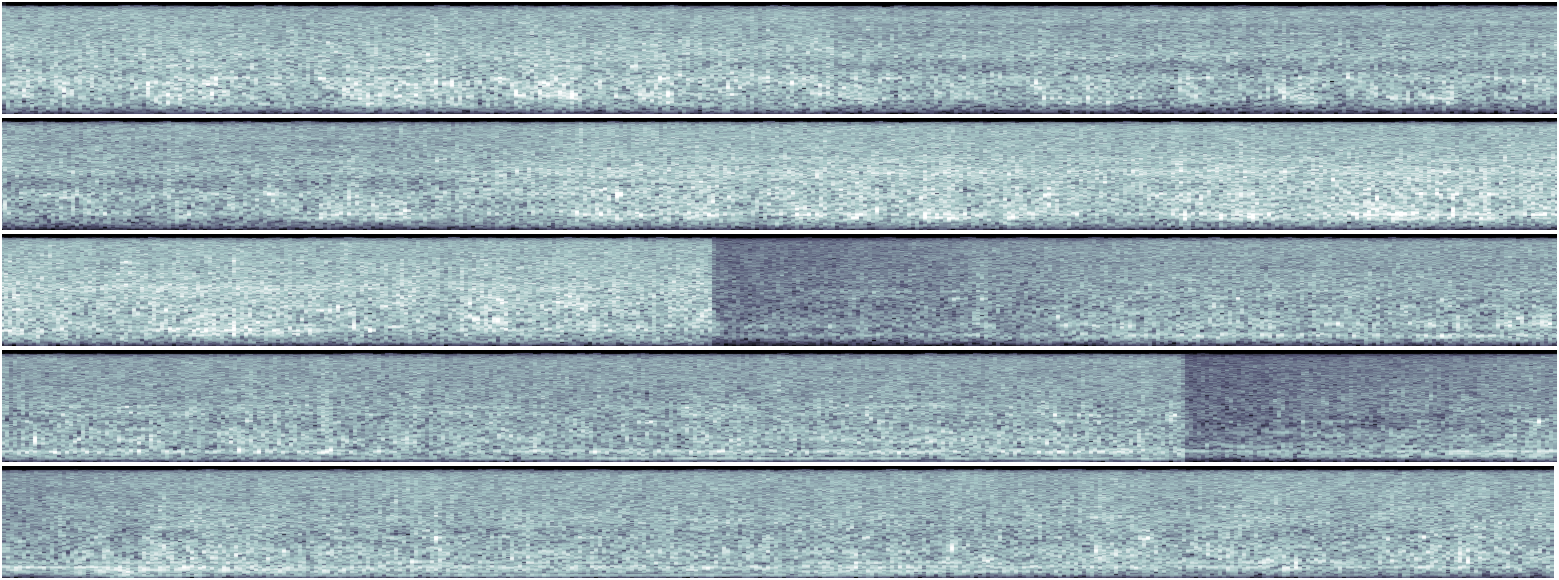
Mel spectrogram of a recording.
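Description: Steady rushing of a forest stream, a constant hiss of running water. It drops abruptly and changes character twice, about halfway through and again about three quarters of the way through.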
